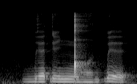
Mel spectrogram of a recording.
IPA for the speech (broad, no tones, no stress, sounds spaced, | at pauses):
ɡ͡b ɪ ɗ i ŋ͡ǃ ɔ̤ ɖ ɓ ɪ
